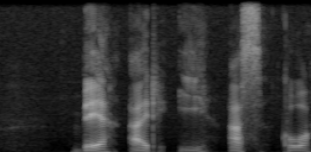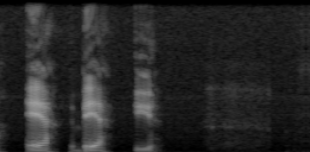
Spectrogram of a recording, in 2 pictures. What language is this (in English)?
Norwegian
